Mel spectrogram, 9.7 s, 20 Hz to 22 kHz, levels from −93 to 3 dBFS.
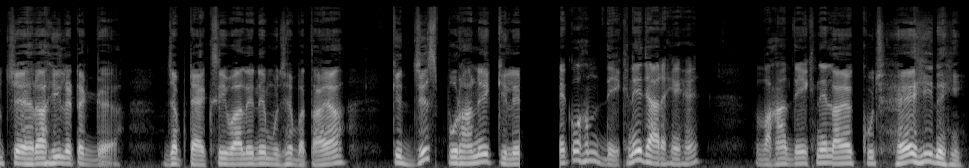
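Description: At 5.19 s the speech cuts off in mid-flow and the output stays silent until 5.60 s, about 0.41 s. This is a playback stall, likely the player running out of data or having its thread blocked. Unlike a brief dropout, the silence lasts long enough to register as a halt.

From 5.60 s to 8.32 s the player runs in catch-up at higher speed, resampling its backlog at 1.15 times normal speed. Pitch rises by about two semitones along with tempo. That joint rise distinguishes it from a pure pitch shift, and normal speed returns after 8.32 s.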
